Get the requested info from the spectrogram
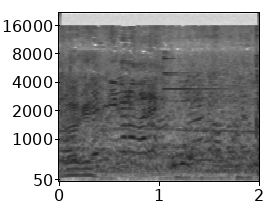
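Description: Chatter of a crowd, several people talking at once with no single voice in front.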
